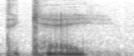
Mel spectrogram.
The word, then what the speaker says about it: Takei: It's pronounced Takei, just so you know.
